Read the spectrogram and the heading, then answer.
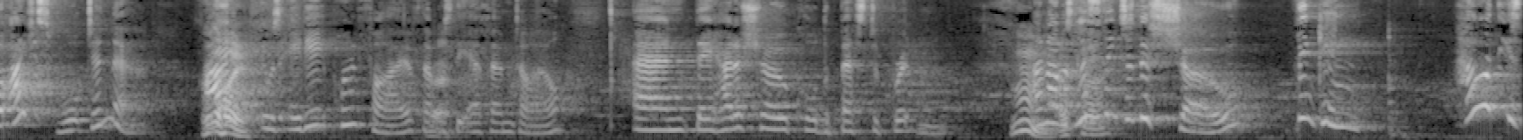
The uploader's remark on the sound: We recorded this conversation in an empty elementary school class room, which you can pick up in the overall ambience of the recording. I had to record the intro on my telephone, thus the poppin' P's!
